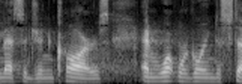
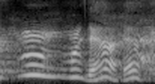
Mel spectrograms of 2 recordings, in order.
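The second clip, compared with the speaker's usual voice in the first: choked-up admitting; 10 semitones higher, 5 dB quieter, slower than usual. Retold or imitated. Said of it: "And I was like".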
